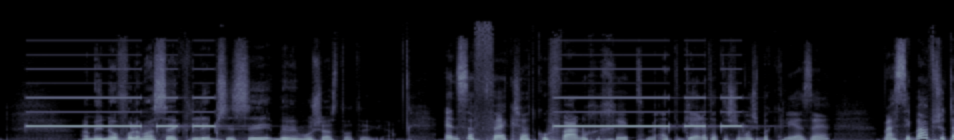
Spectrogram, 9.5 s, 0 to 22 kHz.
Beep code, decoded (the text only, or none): 1 long, 2 short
